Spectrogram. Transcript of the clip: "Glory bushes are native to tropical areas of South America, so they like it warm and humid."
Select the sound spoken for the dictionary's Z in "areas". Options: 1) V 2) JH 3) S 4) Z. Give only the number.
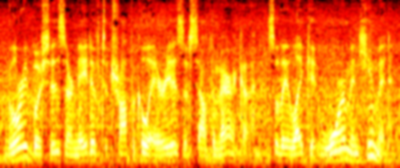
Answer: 4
